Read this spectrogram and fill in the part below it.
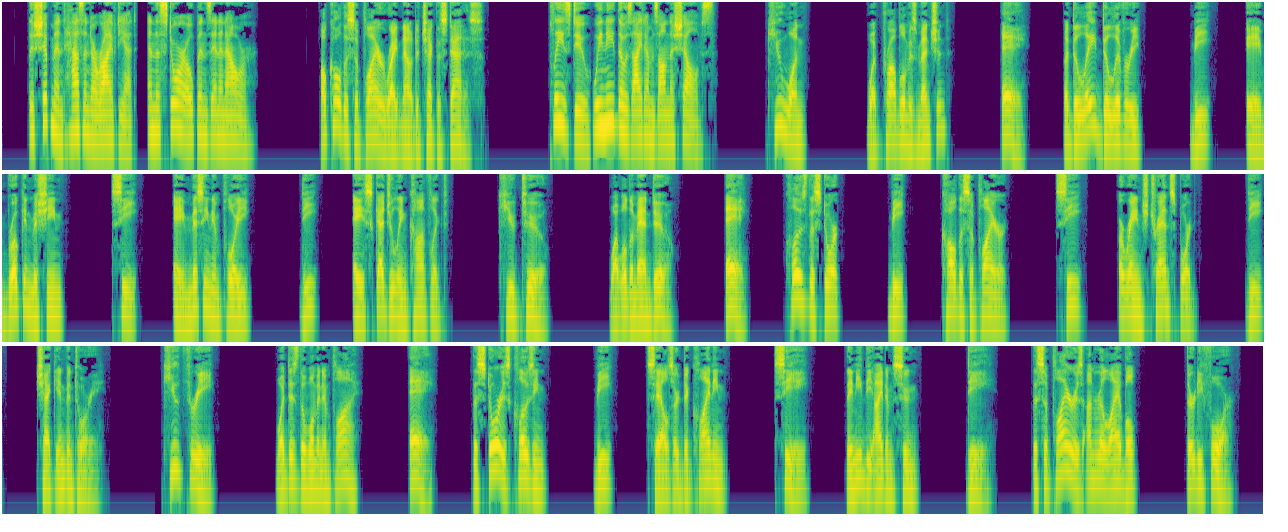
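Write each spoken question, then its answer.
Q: What problem is mentioned?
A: A: A delayed delivery.

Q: What will the man do?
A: B: Call the supplier.

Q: What does the woman imply?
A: C: They need the items soon.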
